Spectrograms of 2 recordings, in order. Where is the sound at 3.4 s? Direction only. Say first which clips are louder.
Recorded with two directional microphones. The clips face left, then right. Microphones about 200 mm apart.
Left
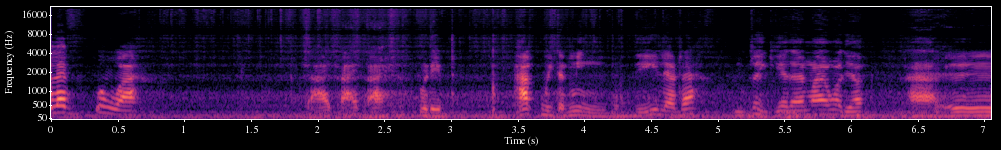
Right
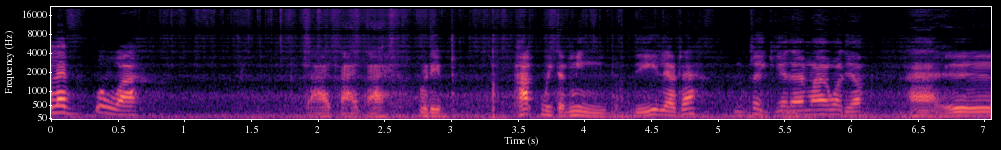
Right 2 dB; 20° right (ahead or behind).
